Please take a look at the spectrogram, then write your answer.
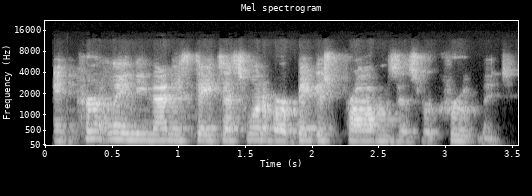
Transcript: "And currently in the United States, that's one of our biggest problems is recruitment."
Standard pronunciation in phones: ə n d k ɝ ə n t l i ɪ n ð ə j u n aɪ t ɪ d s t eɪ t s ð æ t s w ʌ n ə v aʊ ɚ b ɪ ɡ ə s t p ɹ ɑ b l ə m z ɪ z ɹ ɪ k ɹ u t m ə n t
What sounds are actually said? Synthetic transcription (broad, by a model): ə n k ɝ ə n t l i ɪ n ð ə j u n aɪ t ɪ d s t eɪ t s ð æ t s w ʌ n ə v aʊ ɚ b ɪ ɡ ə s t p ɹ ɑ b l ə m z ɪ z ɹ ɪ k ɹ u t m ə n t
